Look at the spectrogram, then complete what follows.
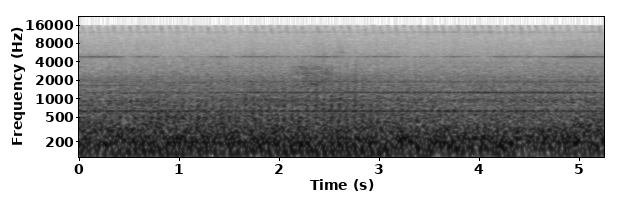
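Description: Helicopter in flight heard from inside the cabin: a loud, steady drone of engine and rotor with a few steady high tones over it.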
